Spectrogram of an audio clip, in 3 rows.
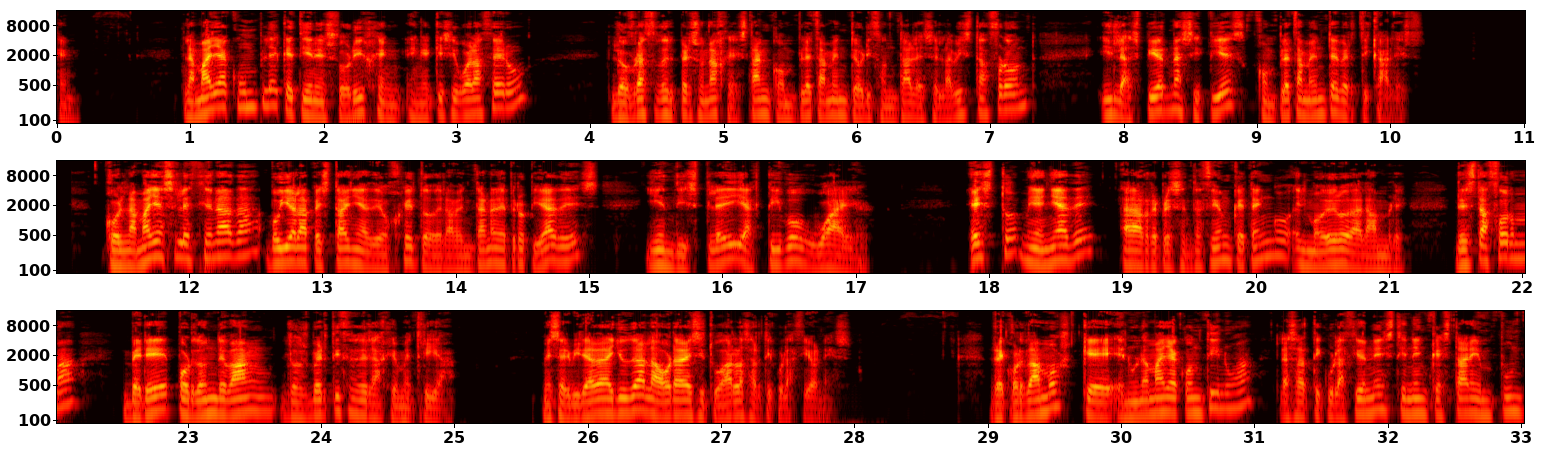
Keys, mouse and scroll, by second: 1.4-3.3 middle drag, 7.0 KP_1, 8.0-11.8 middle drag, 15.0-17.9 drag, 18.7 click, 20.5 middle click, 21.5 middle click, 21.6 middle click, 21.8-26.7 middle drag.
